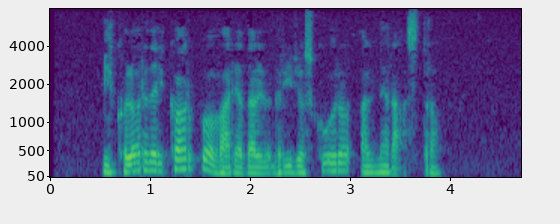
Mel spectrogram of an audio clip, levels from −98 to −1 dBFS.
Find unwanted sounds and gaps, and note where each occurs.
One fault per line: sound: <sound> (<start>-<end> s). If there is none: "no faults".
no faults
